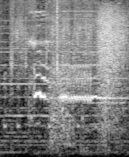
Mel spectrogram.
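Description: Chickens cluck in Okami HD, a few short clucks and squawks at moderate loudness over game music, with no talk.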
